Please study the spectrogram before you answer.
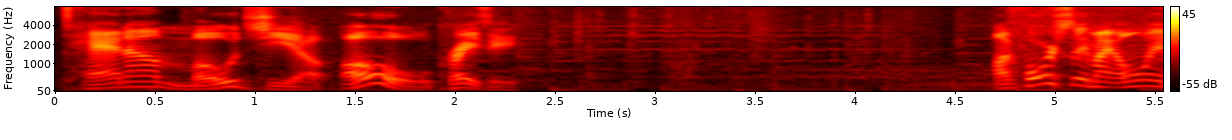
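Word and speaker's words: Tana Mongeau: It's pronounced Tana Mogio.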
